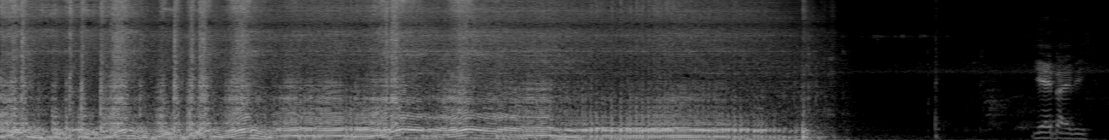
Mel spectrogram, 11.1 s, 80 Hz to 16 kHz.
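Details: Yamaha WR250 with good compression, first start after revival: single-cylinder thumping about four beats a second, hunting and blipping unevenly, then dying; won't hold idle, carb needs rebuild, owner unsure whether idle jet is fully unblocked.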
